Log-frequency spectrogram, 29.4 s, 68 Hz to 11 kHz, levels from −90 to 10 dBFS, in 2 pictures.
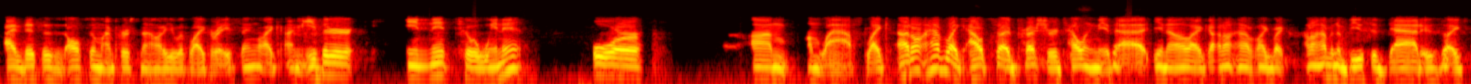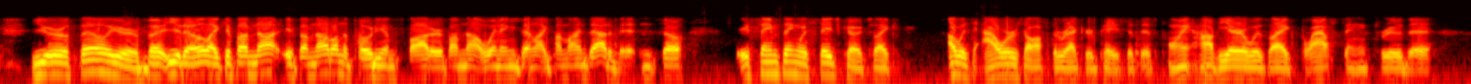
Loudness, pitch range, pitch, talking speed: -23 LUFS, 95-120 Hz, 105 Hz, 205 wpm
